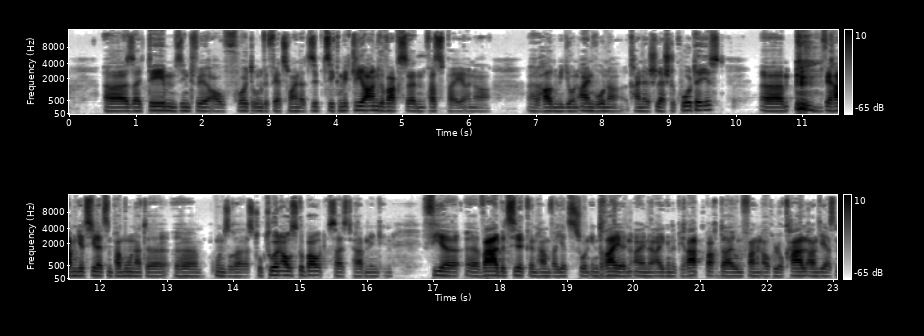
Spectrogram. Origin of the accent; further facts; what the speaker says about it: Luxembourg; ich bin aus Luxemburg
